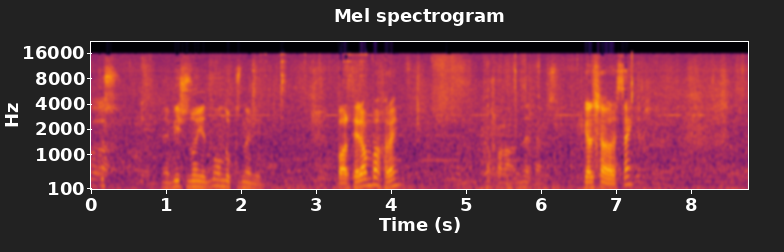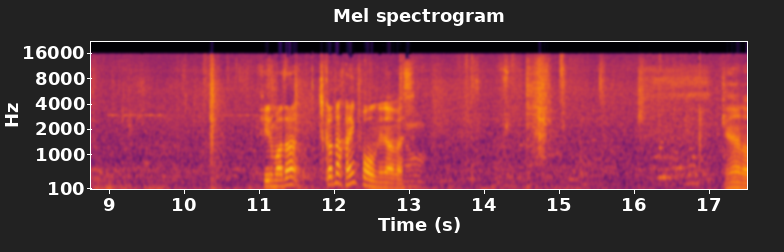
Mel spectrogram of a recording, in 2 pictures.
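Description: A man talks close by, with animation.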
